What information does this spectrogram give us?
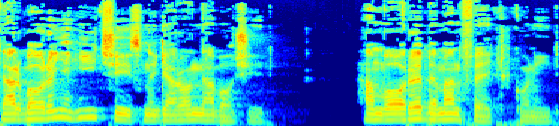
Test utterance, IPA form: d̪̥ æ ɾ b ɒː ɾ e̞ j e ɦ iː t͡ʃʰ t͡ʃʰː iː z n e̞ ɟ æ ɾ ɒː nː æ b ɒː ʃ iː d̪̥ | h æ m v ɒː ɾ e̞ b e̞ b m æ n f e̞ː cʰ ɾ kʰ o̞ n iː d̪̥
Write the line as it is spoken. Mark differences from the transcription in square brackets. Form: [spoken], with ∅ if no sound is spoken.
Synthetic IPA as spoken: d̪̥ æ ɾ b ɒː ɾ e̞ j e ɦ iː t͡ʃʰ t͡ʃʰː iː z n e̞ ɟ æ ɾ ɒː nː æ b ɒː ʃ iː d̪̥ | h æ m v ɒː ɾ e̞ b e̞ [∅] m æ n f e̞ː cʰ ɾ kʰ o̞ n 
